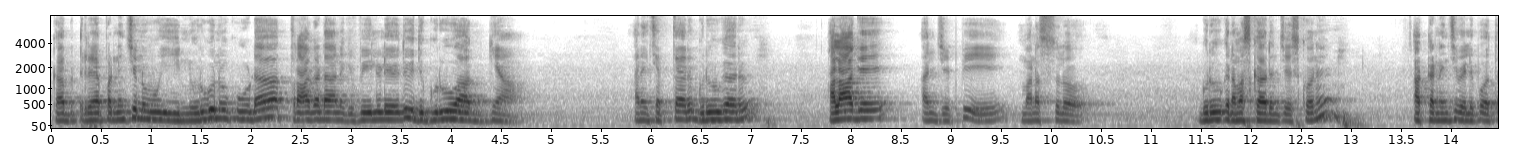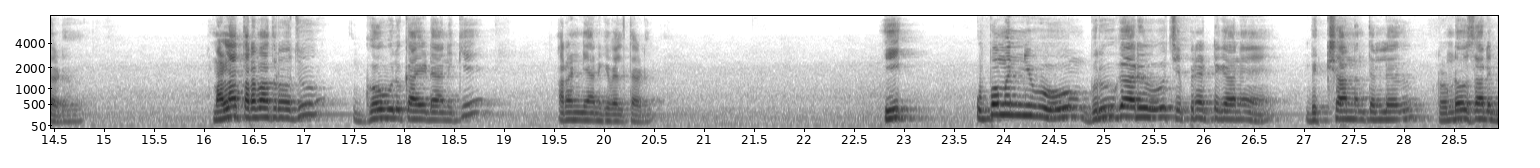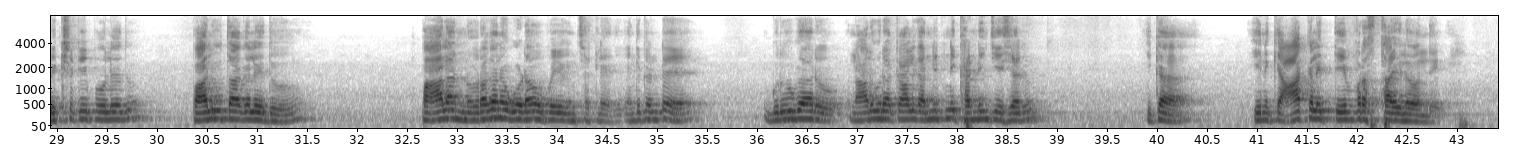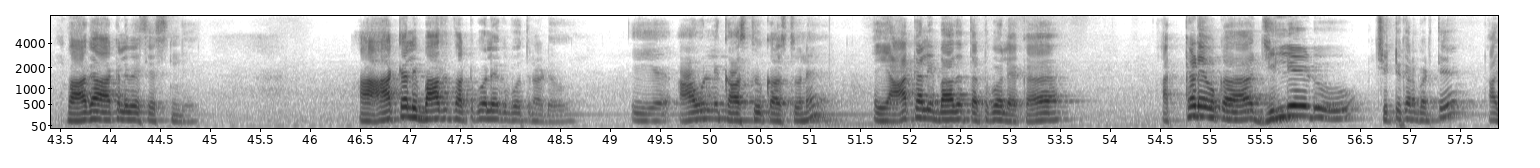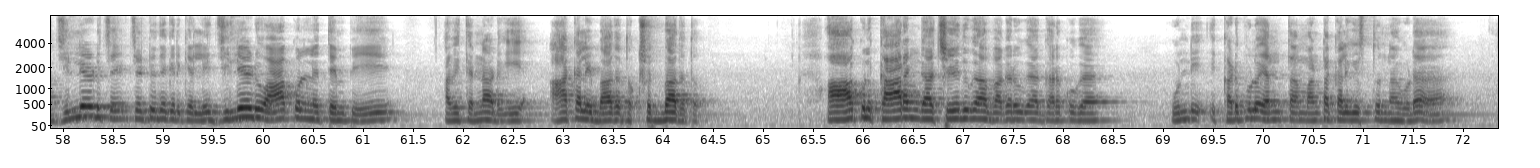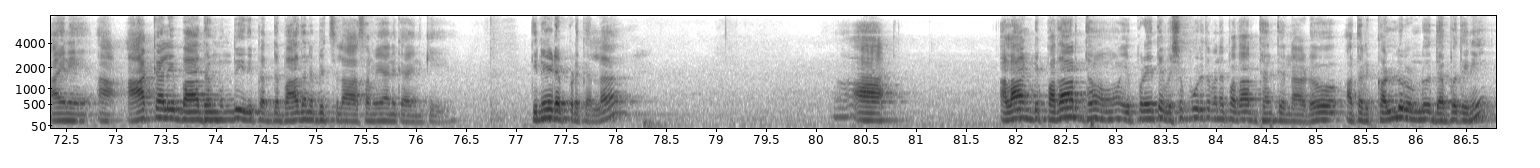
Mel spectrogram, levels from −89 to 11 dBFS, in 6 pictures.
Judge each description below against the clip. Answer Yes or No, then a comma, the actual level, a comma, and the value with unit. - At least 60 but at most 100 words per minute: Yes, average, 90 wpm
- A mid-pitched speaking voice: Yes, medium, 155 Hz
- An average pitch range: Yes, average, 3.5 semitones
